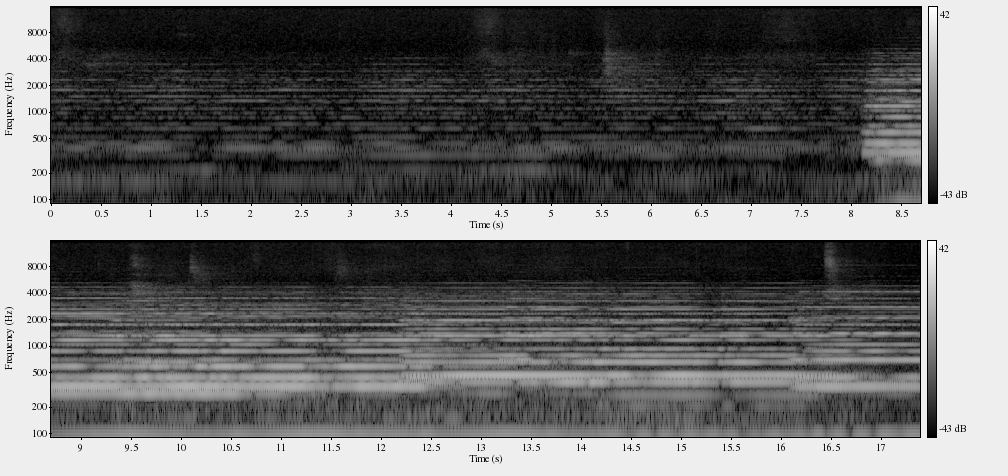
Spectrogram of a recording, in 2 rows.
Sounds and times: outside church bells 0.0 - 17.3
organ play 6.4 - 17.3

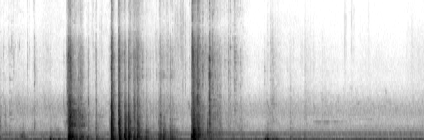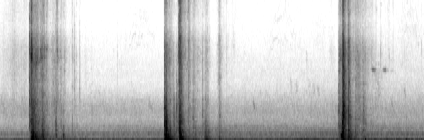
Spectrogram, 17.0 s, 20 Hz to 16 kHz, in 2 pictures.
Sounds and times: man collecting scap metal 0.0 - 6.3
man collecting scap metal 8.8 - 10.2
man collecting scap metal 11.8 - 13.1
man collecting scap metal 15.3 - 16.1

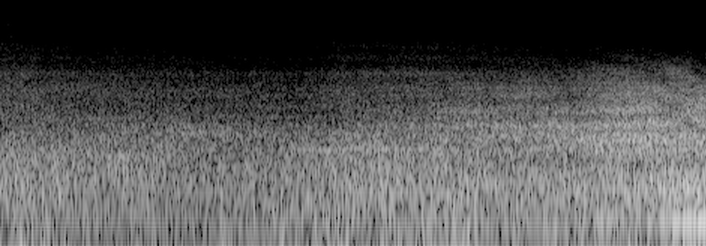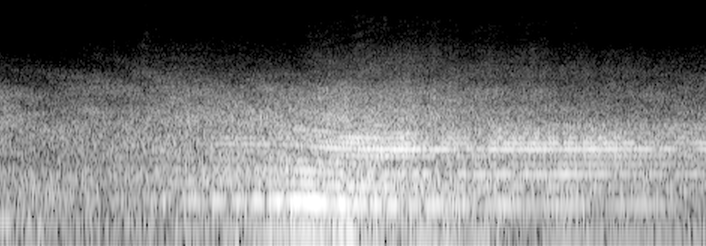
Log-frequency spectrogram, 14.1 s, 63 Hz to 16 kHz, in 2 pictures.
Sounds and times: waves 0.0 - 14.1
Traffic sound 4.4 - 14.1

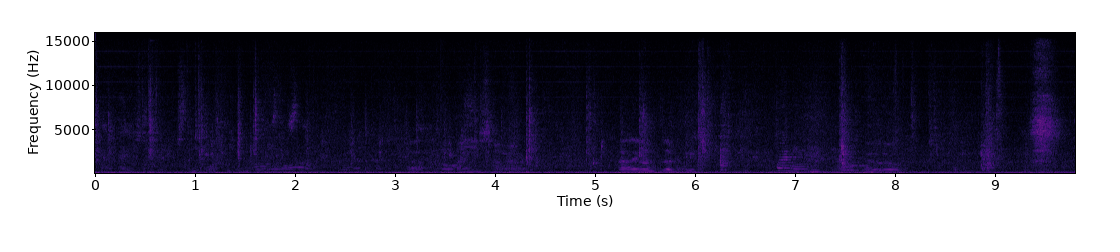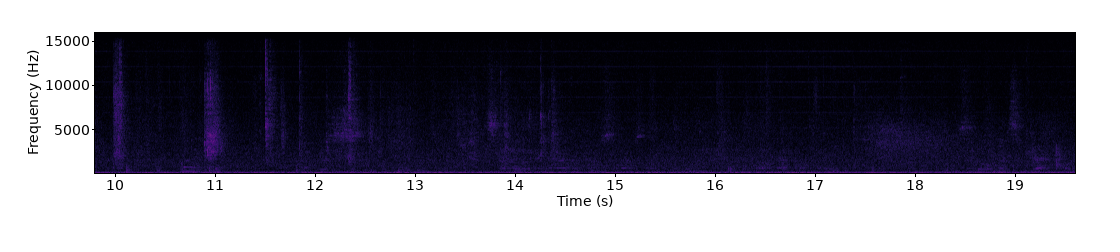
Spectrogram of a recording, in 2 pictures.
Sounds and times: regional train is arriving 1.8 - 19.6

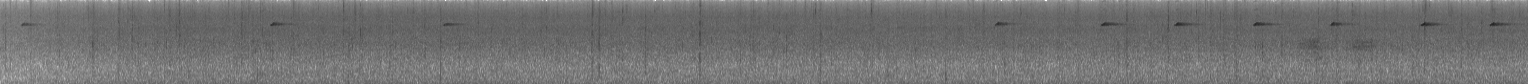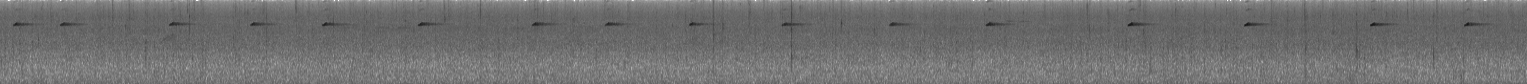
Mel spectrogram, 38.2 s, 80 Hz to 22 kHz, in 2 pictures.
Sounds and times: rain 0.0 - 38.1

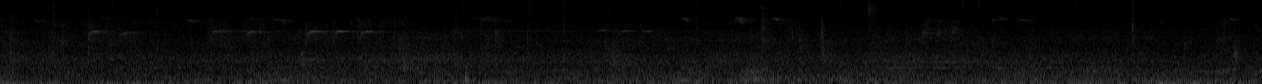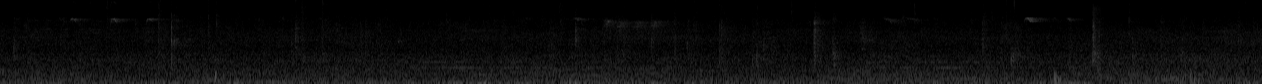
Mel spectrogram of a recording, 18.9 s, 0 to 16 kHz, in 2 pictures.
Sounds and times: light rain 0.0 - 18.9

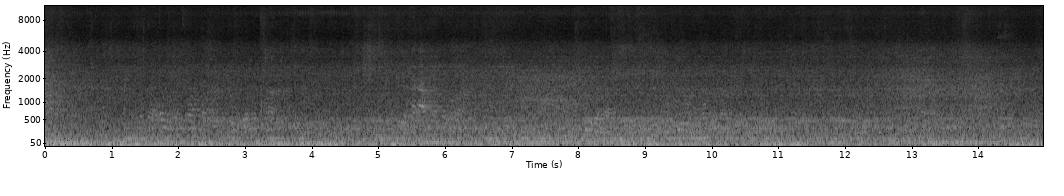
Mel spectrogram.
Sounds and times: Traffic Sound 0.0 - 2.7

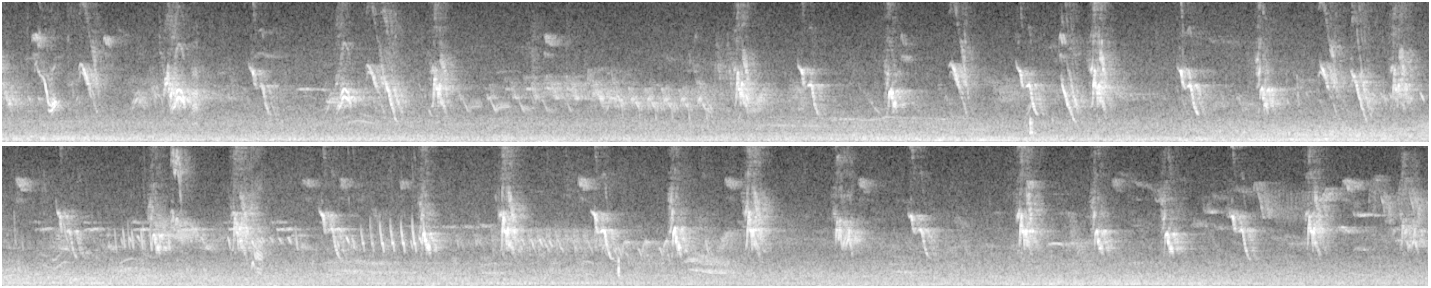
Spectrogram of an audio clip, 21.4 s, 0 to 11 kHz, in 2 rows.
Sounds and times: bird song 0.0 - 21.3

